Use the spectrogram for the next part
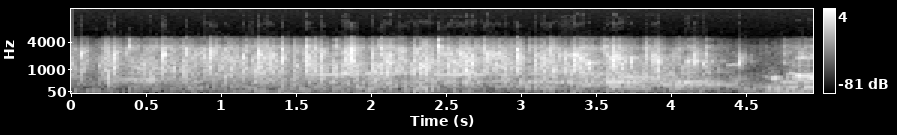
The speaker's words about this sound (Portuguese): Vamos aplaudir.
